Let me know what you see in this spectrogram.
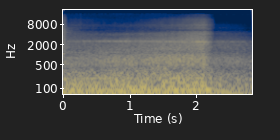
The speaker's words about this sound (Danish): Vi kører bil lige nu.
